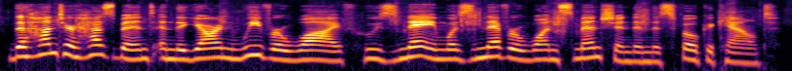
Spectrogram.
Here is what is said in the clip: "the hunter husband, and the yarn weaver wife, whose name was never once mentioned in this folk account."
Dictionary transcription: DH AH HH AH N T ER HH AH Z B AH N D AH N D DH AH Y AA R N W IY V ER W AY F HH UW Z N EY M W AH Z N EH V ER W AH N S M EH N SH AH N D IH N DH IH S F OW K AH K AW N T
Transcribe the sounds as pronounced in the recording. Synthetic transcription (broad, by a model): DH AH HH AH N T ER HH AH Z B AH N D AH N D DH AH Y AA R N W IY V ER W AY F HH UW Z N EY M W AH Z N EH V ER W AH N S M EH N SH AH N D IH N DH IH S F OW K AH K AW N T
